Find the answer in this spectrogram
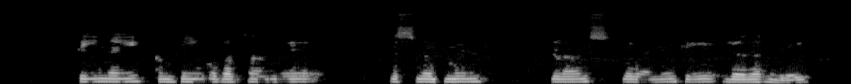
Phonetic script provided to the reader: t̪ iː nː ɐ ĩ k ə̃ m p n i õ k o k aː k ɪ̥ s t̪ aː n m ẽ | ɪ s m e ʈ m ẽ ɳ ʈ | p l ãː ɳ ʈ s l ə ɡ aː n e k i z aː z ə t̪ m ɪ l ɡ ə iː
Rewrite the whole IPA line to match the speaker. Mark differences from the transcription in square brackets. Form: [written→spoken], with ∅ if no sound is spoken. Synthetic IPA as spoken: t̪ iː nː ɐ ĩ k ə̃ m p n i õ k o [k→p] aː k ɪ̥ s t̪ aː n m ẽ | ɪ s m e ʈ m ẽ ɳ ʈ | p l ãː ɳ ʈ s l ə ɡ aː n e k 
